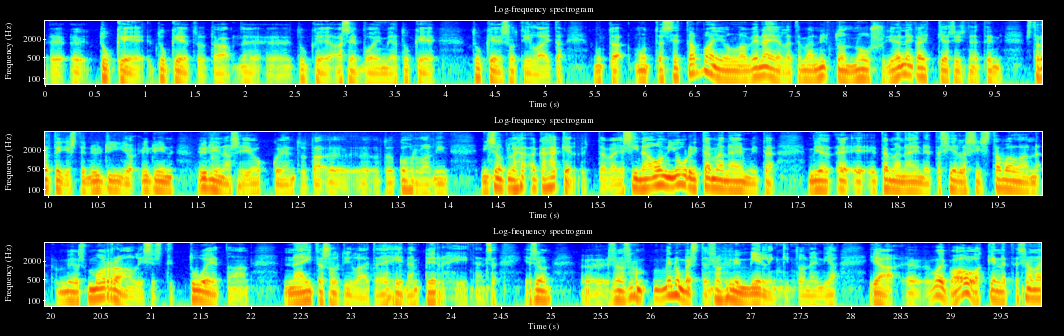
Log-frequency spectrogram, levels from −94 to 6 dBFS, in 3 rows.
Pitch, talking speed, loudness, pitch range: 95 Hz, 155 wpm, -21 LUFS, 85-110 Hz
